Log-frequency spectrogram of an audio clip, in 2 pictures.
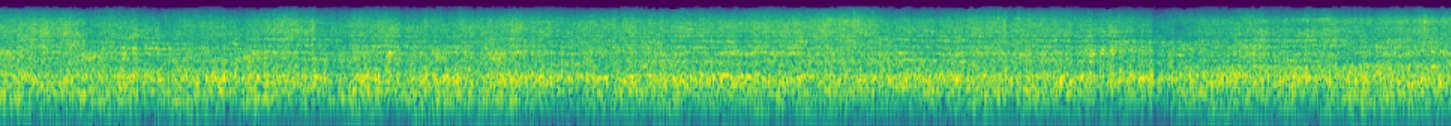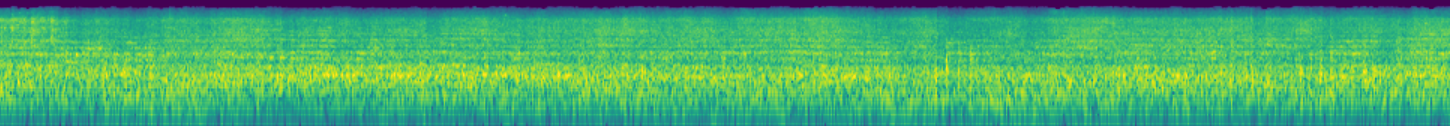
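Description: CSX intermodal freight train of double-stack container and trailer cars passing close by at speed: loud, steady rumble and rattle of the cars and wheels on the rails.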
